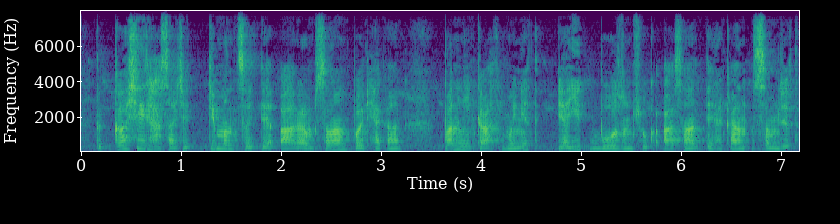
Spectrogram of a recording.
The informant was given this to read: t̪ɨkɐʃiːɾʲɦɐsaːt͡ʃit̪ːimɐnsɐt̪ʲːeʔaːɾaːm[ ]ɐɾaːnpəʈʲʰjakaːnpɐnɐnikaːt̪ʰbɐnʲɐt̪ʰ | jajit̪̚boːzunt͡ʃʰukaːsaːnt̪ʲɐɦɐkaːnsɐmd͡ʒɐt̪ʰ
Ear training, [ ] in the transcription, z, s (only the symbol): s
